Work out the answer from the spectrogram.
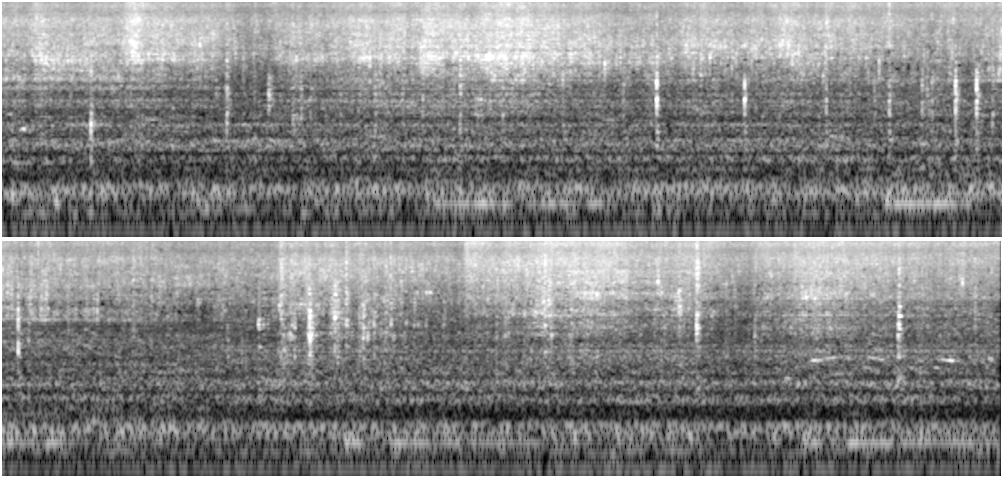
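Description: Eggplant slices, and later stinging catfish, shallow-frying in oil in a metal kadai: a steady sizzle, with a steel spatula now and then scraping and clicking against the pan.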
